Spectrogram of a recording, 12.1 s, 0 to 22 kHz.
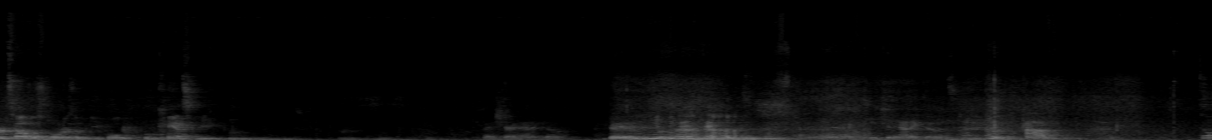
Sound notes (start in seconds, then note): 6.2 laughter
